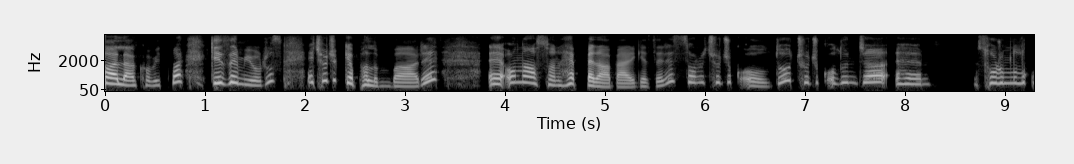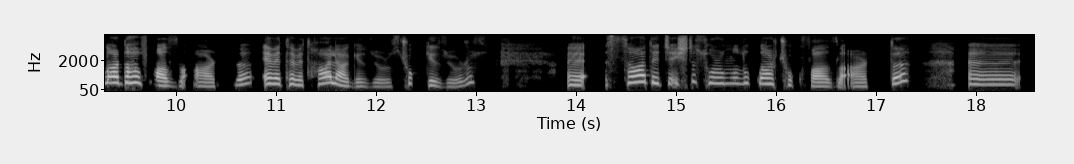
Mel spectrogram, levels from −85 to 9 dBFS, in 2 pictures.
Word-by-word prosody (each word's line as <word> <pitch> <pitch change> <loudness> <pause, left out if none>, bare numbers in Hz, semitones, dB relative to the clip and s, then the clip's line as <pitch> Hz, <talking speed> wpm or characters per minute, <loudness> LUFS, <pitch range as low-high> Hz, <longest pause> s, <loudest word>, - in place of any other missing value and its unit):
Hâlâ 255 -7 +9
COVID 210 0 -8
var, 365 +1 +6 0.3
gezemiyoruz. 310 - +2 0.3
"E, 340 - -2
çocuk 420 -1 -3
yapalım 205 -10 0
bari. 170 - 0 0.6
Eee, 270 - +4
ondan 330 -1 +4
sonra 225 -6 -5
hep 275 +5 0
beraber 155 -5 +3
gezeriz." 180 - -7
Sonra 335 -1 -4
çocuk 335 +2 -9
oldu. 180 - -4
Çocuk 330 0 -9
olunca, 330 +3 +1
emm, 260 -1 -3 0.5
sorumluluklar 310 +3 +4
daha 325 0 +8 0.2
fazla 190 -5 +4
arttı 180 - -5
Evet, 275 -2 +3
evet, 230 -4 -1
hâlâ 270 -7 +4
geziyoruz, 160 -1 -13
çok 290 0 -10
geziyoruz. 185 - -9 0.8
Eee, 225 -1 +2 0.2
sadece, 335 -1 +4
işte, 380 - -4
sorumluluklar 290 -3 -2
çok 230 -4 -10
fazla 170 -2 0
arttı. 270 - -2 0.6
Eee 245 -1 -3
270 Hz, 125 wpm, -25 LUFS, 190-320 Hz, 0.8 s, Hâlâ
